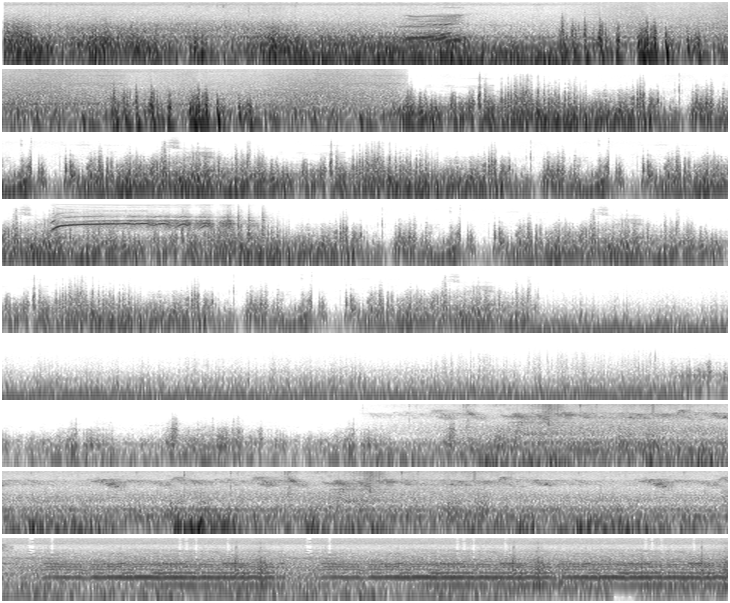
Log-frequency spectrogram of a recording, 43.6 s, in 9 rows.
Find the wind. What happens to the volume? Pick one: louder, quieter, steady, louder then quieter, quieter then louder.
quieter.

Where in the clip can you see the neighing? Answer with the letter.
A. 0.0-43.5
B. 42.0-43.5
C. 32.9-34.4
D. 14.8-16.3
D.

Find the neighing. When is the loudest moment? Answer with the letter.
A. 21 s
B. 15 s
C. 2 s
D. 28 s
B.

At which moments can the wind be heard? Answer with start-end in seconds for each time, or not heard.
0.0-43.5.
